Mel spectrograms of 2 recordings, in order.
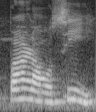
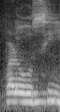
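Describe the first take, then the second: First: पड़ोसी with a long paa; wrong first vowel. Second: Said in the usual way. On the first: Shown as a demonstration. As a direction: say पड़ोसी as PAA-rosi, louder. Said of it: "इनका अशुद्ध रूप क्या है". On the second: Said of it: "फिर शुद्ध रूप क्या है".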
